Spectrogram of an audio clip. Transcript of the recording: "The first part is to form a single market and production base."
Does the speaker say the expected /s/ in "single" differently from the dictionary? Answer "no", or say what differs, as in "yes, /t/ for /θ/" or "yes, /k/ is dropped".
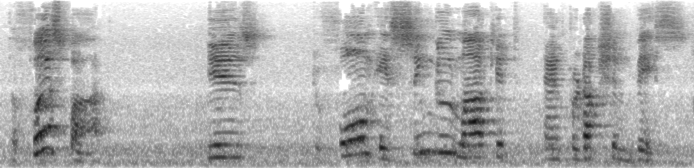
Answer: no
